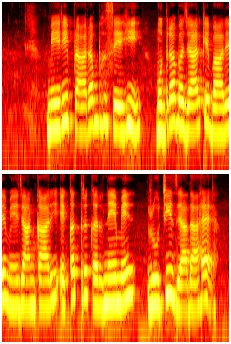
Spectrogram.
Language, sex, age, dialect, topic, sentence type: Hindi, female, 31-35, Marwari Dhudhari, banking, statement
